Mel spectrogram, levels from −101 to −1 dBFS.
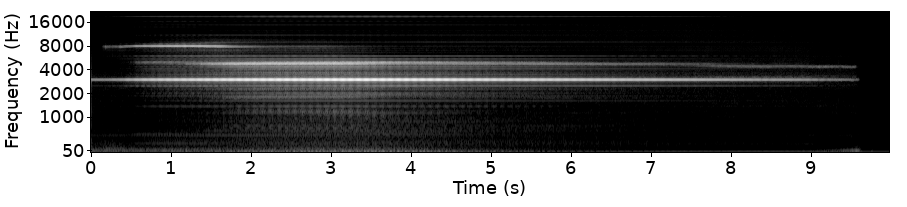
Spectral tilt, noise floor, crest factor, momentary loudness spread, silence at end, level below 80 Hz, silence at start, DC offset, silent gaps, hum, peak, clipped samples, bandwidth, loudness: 8.5 dB/octave; -57 dBFS; 14 dB; 22 LU; 2.3 s; -76 dBFS; 0.45 s; under 0.1%; none; none; 0 dBFS; under 0.1%; 8.6 kHz; -8 LUFS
